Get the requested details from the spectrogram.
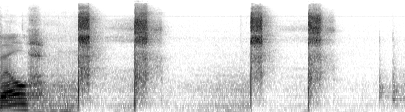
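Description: A pneumatic cylinder clunks as it strokes.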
